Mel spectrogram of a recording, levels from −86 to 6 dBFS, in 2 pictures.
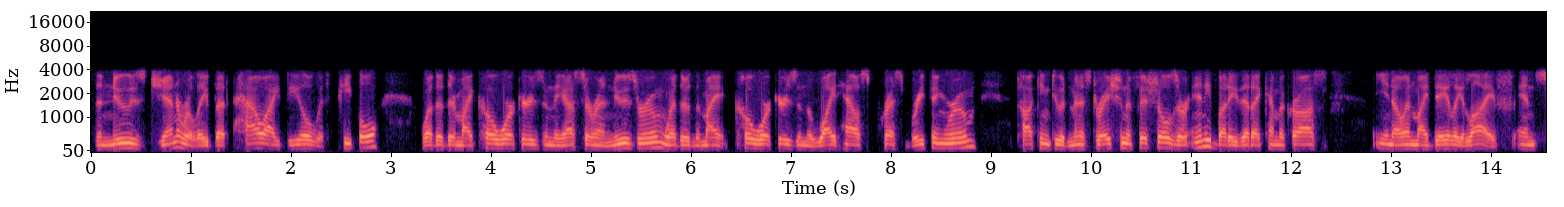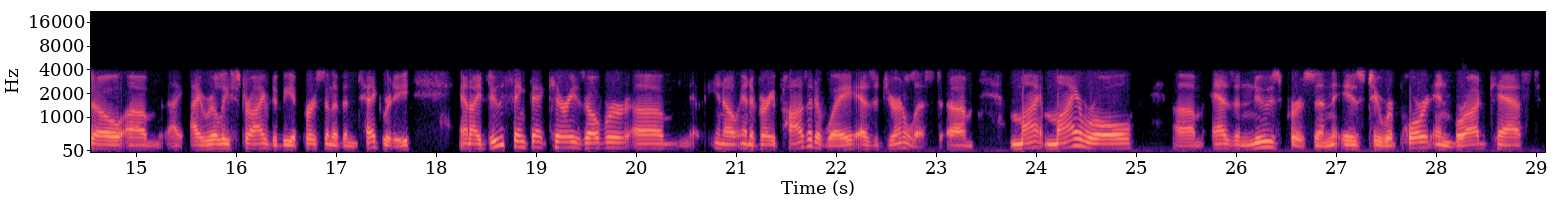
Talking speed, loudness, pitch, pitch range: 190 wpm, -20 LUFS, 115 Hz, 110-130 Hz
